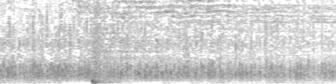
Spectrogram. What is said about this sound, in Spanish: Un fuerte aplauso para el amor.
